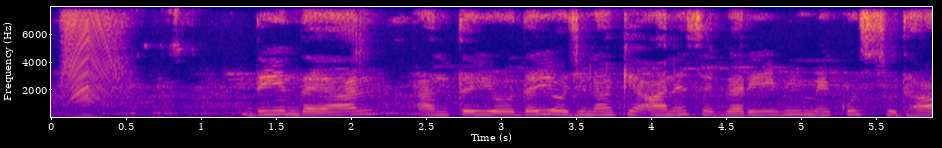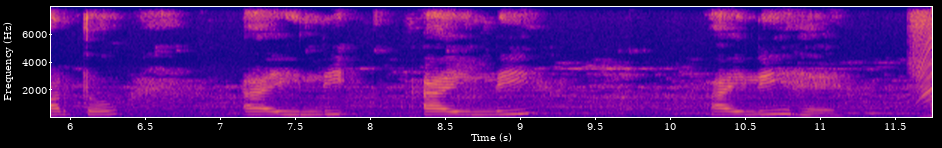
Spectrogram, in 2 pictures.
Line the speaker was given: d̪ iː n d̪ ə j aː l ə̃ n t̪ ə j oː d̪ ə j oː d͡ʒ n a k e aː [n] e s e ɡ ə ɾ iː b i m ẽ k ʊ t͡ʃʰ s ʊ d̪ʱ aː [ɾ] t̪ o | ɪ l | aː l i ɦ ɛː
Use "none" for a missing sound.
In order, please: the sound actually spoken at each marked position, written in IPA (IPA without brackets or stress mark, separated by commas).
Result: n, ɾ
